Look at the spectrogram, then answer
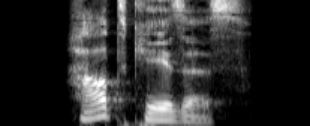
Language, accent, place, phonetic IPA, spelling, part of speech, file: German, Germany, Berlin, [ˈhaʁtˌkɛːzəs], Hartkäses, noun, De-Hartkäses.ogg
- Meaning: genitive singular of Hartkäse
